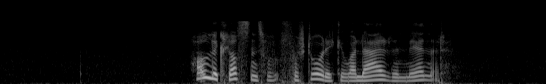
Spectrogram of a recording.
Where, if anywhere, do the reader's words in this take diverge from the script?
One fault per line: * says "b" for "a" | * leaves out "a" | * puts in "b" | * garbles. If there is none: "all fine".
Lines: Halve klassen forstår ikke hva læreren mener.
all fine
